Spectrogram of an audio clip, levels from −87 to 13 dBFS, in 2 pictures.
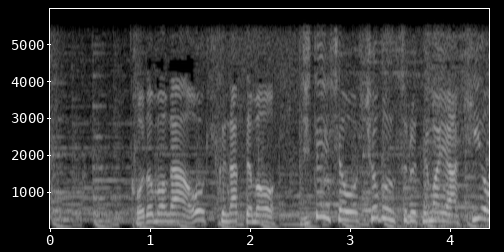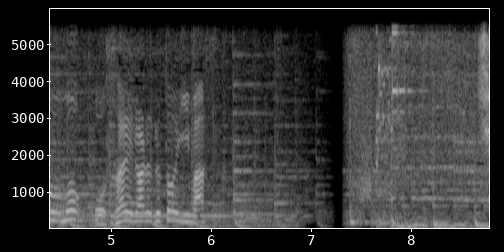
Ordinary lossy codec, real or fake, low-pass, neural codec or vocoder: none; real; 5.4 kHz; none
